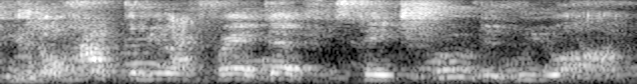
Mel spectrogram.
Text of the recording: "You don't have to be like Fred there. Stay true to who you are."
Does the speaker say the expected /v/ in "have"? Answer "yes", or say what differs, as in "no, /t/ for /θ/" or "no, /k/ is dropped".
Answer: no, /f/ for /v/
